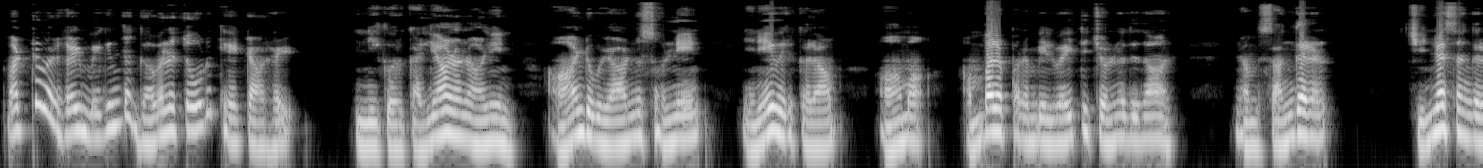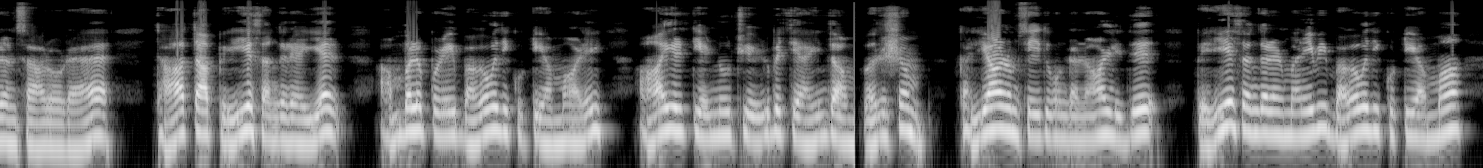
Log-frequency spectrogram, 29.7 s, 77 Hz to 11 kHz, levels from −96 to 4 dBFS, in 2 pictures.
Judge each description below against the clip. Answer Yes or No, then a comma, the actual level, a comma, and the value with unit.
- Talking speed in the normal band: Yes, average, 90 wpm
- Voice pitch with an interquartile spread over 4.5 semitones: Yes, average, 5.2 semitones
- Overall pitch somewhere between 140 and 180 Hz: No, high, 190 Hz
